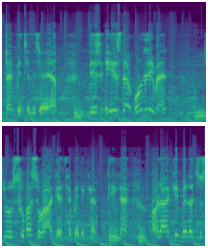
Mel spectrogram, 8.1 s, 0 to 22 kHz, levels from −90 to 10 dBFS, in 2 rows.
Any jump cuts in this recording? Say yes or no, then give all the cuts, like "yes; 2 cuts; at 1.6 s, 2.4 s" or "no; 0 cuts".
no; 0 cuts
